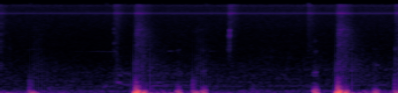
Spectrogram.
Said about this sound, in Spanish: Imaginaos que lo que sería además el sonido subacuático de una ciudad submarina, con ruido constante de maquinaria... Imaginemos turbinas, crujidos de las estructuras, el bombeo del oxígeno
